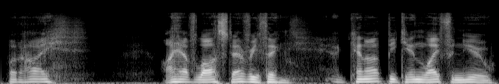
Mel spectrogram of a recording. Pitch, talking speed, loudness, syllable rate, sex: 105 Hz, 120 wpm, -15 LUFS, 5.4 syllables/s, male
